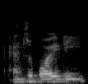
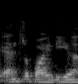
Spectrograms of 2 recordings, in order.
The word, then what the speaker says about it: Anthropoidea: So as of pronunciation, here Anthropoidy, Ciboidy, so these are the Latin pronunciation. अब कई English pronunciation में ये एंथ्रोपॉइडिया है, ये सिबॉइडिया है, तो दोनों ही ठीक है, बट I usually stick with the Latin one.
